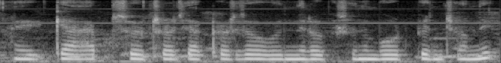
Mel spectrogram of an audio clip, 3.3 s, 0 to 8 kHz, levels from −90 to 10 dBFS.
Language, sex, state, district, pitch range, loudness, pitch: Odia, female, Odisha, Khordha, 200-210 Hz, -15 LUFS, 205 Hz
